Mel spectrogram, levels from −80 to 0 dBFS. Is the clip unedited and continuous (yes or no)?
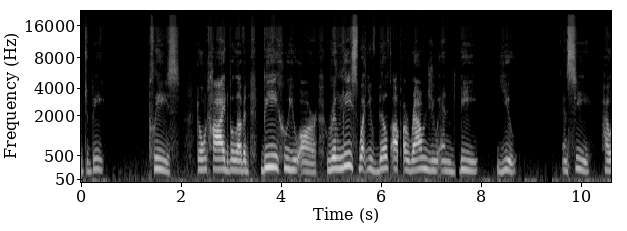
no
